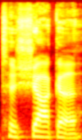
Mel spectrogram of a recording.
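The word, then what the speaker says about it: T'Chaka: the comics is King tashaka I say his name like Shaka Zulu black panther all also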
